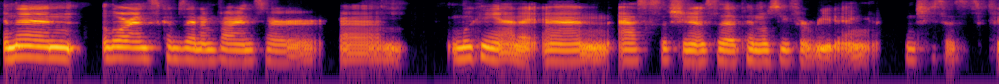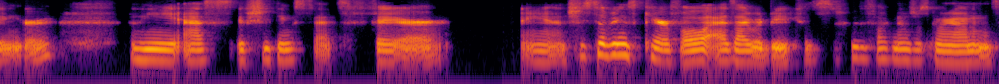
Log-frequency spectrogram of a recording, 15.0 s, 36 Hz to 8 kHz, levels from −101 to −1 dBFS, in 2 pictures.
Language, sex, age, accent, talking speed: English, female, 20-39, American, 220 wpm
